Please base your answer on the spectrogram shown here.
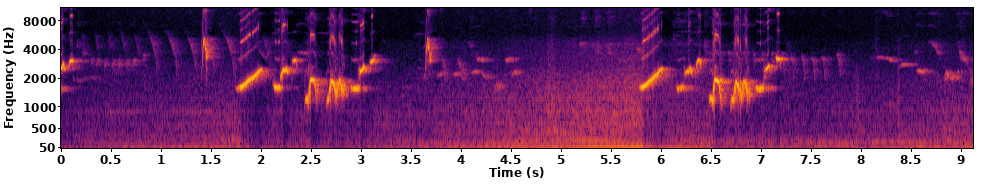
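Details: Shama (white-rumped) song used to goad a rival into singing: two bursts of loud mixed whistles, buzzes and clicks separated by a quiet gap with faint background hiss.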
